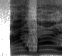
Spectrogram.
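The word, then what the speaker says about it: עבר: Ibar is his actual name.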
